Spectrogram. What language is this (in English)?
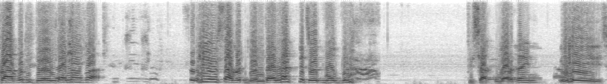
Indonesian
